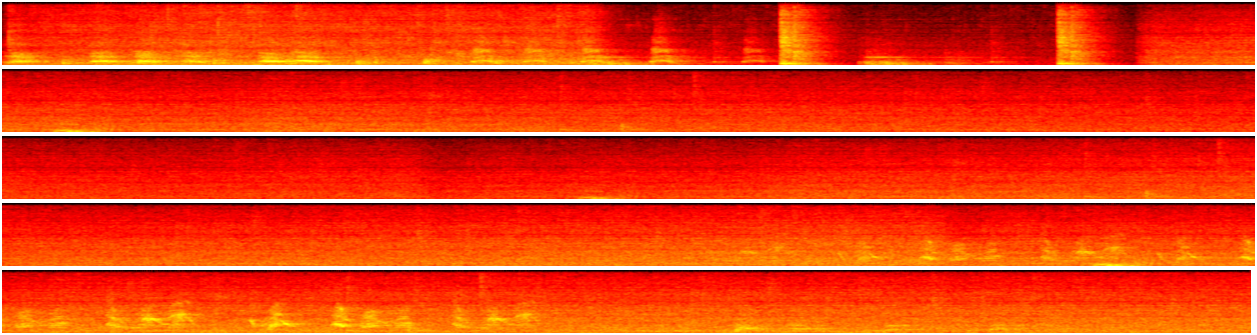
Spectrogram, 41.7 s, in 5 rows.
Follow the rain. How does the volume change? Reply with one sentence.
The volume of the rain goes down, then up.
